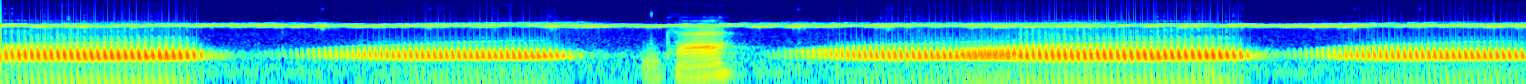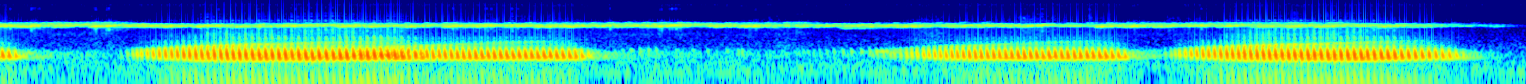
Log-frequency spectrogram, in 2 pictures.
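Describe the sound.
A crawfish frog repeats a deep, snoring call about eight times, each roughly a second long with short gaps, loud, over a steady high-pitched insect drone.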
